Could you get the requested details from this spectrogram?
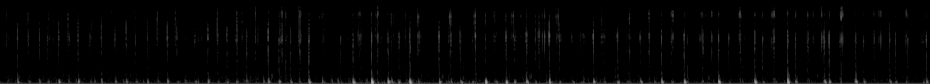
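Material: Cloth, board.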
